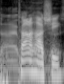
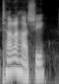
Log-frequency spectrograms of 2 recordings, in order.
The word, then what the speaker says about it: Tanahashi: Tanahashi. Just say Tanahashi.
